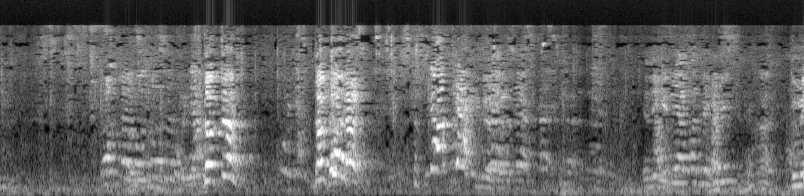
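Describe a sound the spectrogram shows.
Several men and women talk over one another.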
